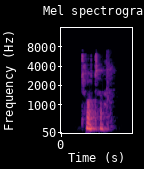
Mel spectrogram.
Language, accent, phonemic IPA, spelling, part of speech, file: English, Southern England, /ˈtɒtə/, totter, verb / noun, LL-Q1860 (eng)-totter.wav
- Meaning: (verb) 1. To walk, move or stand unsteadily or falteringly; threatening to fall 2. To be on the brink of collapse 3. To collect junk or scrap; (noun) An unsteady movement or gait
